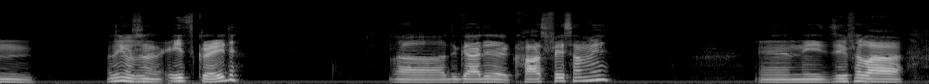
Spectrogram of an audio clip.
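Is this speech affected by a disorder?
Yes: rapid onset dystonia-parkinsonism; affects speech, balance and dexterity, Parkinson-like characteristics.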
